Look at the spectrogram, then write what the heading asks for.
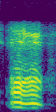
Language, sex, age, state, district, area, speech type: Manipuri, male, 30-45, Manipur, Ukhrul, urban, conversation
